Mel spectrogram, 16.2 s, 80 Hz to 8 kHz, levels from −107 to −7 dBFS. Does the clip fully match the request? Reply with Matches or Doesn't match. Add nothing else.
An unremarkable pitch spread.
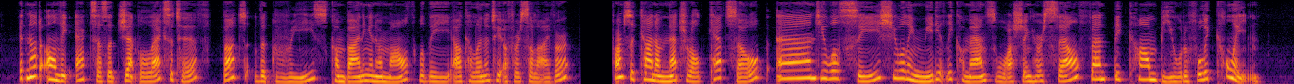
Doesn't match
